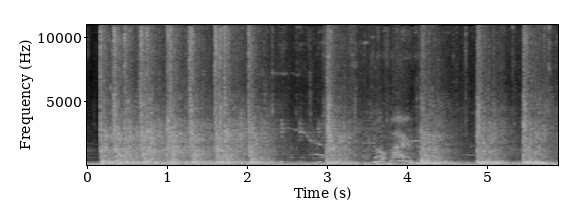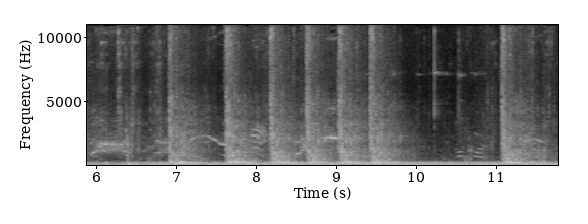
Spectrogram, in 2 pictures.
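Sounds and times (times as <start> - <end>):
gunfire in crossfire around a stopped car: 0.1 - 5.9, 6.9 - 10.0, 11.1 - 11.7
voices shouting: 2.4 - 9.9
speech: 3.7 - 4.6.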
